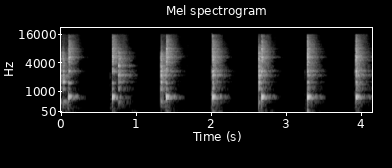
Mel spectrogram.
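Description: Cowbell struck with a wooden drumstick in a steady beat, about three strikes every two seconds, each strike ringing briefly.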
